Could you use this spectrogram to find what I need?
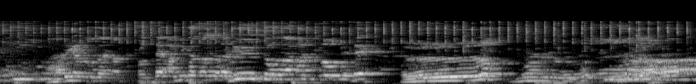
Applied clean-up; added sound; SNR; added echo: classical method WPE with log-MMSE.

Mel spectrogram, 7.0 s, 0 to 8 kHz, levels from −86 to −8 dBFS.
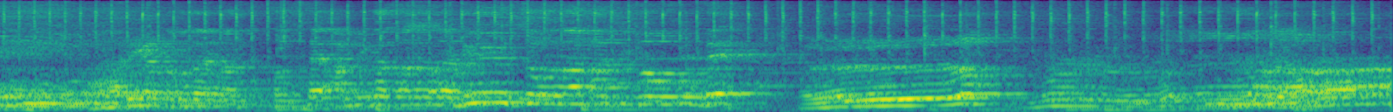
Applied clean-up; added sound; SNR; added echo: none; Bicycle; 13 dB; reverberation time 0.7 s.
